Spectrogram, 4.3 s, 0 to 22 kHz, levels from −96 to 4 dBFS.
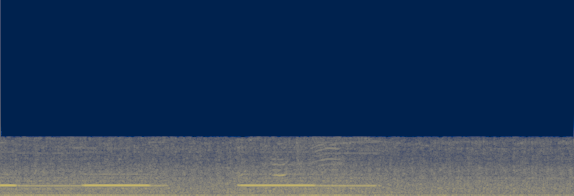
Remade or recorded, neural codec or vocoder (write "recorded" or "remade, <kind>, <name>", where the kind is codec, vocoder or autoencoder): recorded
